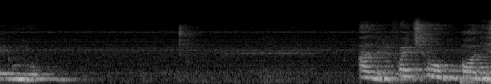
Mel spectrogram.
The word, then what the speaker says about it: GNU: si legge quindi praticamente non dovremmo dire New ma dovremmo dire G Allora facciamo un po'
